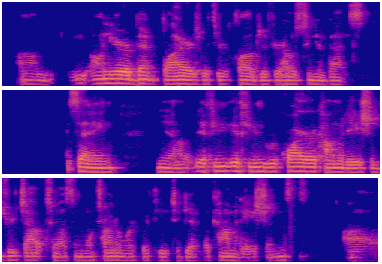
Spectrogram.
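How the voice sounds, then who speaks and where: A man with an American accent and a fairly low pitch speaks in a dark, mellow tone with monotone, flat intonation and big swings in loudness. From Florida, Tampa. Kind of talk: talk to students. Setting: video call. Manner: fast; halting, many fillers.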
